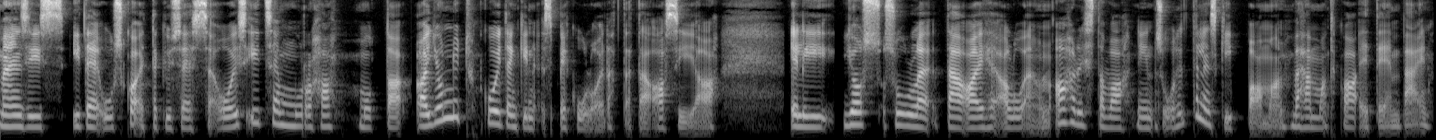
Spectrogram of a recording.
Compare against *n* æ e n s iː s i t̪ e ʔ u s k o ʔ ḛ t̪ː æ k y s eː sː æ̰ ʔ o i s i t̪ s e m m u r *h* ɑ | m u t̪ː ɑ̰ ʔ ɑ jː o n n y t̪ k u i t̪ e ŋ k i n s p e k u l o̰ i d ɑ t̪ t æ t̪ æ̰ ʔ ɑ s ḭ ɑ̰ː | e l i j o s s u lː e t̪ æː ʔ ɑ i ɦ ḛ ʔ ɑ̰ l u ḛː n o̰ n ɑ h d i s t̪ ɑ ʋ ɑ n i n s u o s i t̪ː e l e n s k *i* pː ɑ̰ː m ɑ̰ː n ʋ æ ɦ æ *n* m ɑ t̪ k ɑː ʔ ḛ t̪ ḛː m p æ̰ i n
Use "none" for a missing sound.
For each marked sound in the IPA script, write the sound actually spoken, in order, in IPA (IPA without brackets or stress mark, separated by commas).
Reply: m, h, i, m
